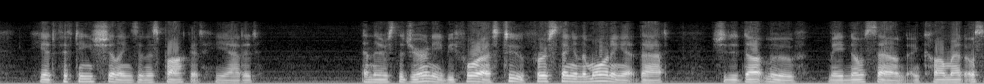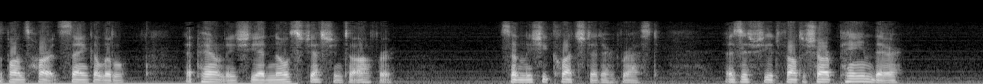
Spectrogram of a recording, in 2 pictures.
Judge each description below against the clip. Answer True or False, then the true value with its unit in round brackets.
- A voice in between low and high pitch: False (105 Hz)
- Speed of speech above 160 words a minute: True (175 wpm)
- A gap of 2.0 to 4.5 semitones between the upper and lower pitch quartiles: True (2.5 semitones)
